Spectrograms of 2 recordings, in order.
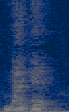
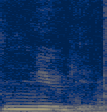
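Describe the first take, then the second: First: The first vowel sounds like in 'nut'. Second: The first vowel sounds like in 'noon'.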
